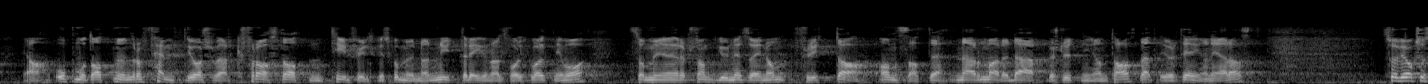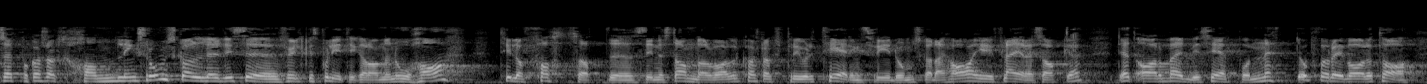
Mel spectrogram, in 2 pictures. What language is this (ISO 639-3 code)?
nno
